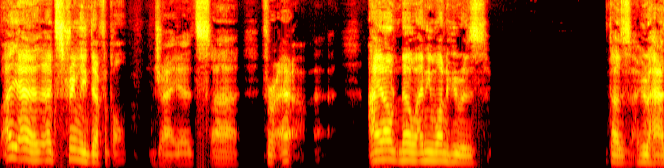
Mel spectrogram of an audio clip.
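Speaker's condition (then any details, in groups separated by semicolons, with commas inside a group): Bilateral cleft lip and palate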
